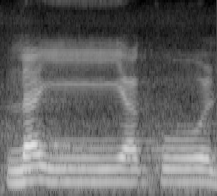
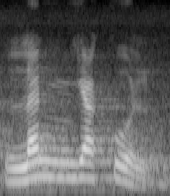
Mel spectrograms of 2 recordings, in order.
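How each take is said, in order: First: The n merges into a nasalized doubled y. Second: The n is pronounced separately before the y. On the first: The speaker calls it right. "dibacanya layyakul" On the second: The speaker calls it wrong. "Bukan dibaca lan yakul"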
